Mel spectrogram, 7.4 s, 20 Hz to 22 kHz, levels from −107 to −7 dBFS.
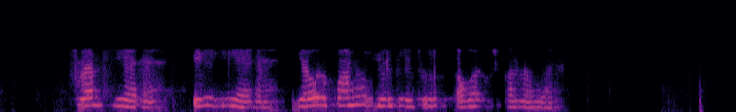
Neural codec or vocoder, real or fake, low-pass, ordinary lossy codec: codec, 16 kHz in and 24 kHz out, 0.6 kbps, FireRedTTS-2 codec; fake; 3.6 kHz; Opus, 16 kbps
